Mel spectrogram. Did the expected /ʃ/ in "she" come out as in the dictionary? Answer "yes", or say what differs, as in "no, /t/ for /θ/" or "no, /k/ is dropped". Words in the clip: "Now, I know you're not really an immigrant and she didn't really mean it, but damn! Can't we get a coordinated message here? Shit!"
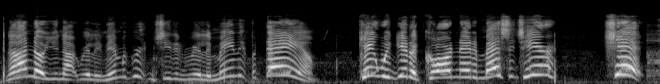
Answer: yes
